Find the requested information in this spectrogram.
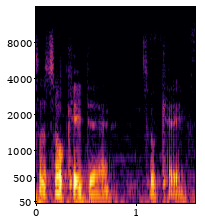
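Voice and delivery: very quiet, forgiving reply; soft acceptance. Retold or imitated. Son accepting dad's apology, very soft. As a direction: let it go in a small, hushed voice.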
